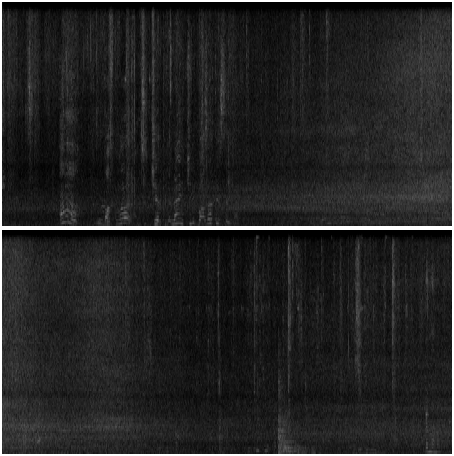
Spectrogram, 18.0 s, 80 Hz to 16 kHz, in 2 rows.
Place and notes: Lot of cars, busses.
Tech Note : Ambeo Smart Headset binaural → iPhone, listen with headphones.
Région de Bruxelles-Capitale - Brussels Hoofdstedelijk Gewest, België / Belgique / Belgien, 29 April 2022, 11:00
